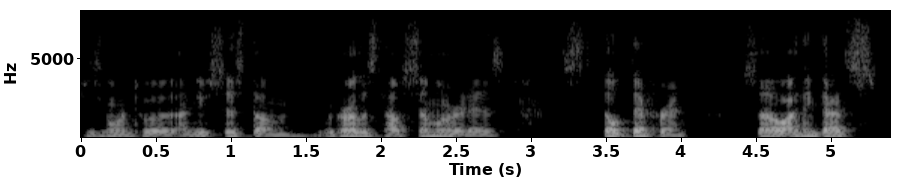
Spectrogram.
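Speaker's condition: No condition

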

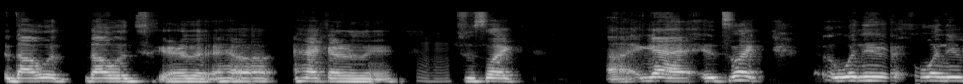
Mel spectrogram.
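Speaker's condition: Cerebral palsy, right-sided high tone

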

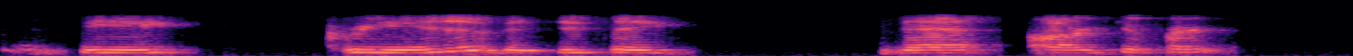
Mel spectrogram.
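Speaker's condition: Muscular dystrophy; uses power wheelchair for independence

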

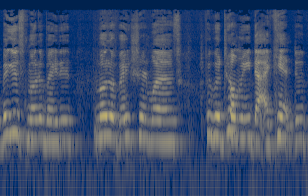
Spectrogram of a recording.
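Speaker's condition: Cerebral palsy; no wheelchair use, visible physical signs

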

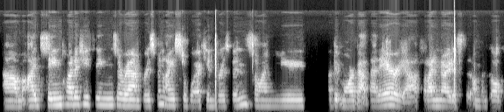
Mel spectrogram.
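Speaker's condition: No condition

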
